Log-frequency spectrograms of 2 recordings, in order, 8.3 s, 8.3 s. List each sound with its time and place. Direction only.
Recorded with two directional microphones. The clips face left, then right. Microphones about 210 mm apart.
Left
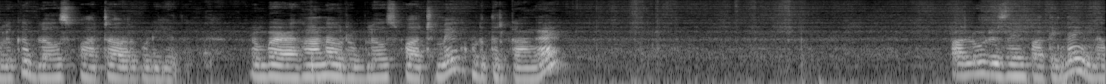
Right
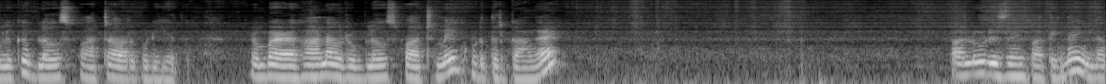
0.0 s speech: 40° right (ahead or behind)
7.1 s a man's voice: 45° right (ahead or behind)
